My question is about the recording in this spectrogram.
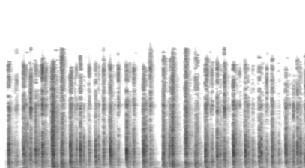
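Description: Keyboard typing sound effect: a rapid run of sharp key clicks, several a second, with a short break a little past halfway, matching on-screen text being typed letter by letter.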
